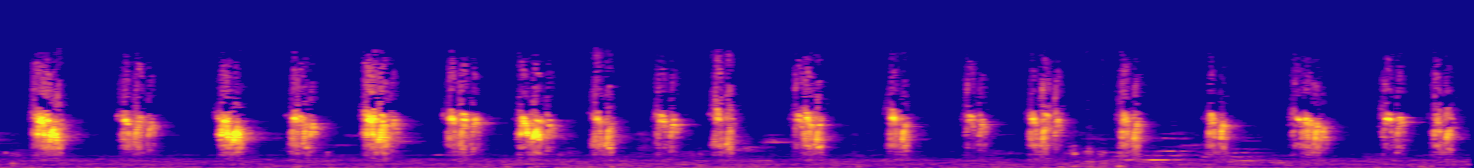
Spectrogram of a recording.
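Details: Sparrow chirping continuously, around twenty quick scratchy notes about every half second, loudest at the start and gradually softening, over a quiet murmur.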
